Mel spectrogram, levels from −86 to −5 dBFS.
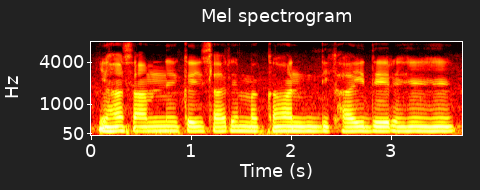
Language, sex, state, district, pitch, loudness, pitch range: Hindi, male, Uttar Pradesh, Lalitpur, 140 Hz, -13 LUFS, 140-145 Hz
